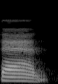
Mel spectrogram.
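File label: "Bahn", English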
